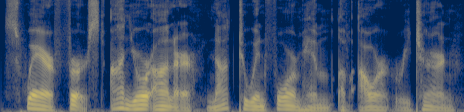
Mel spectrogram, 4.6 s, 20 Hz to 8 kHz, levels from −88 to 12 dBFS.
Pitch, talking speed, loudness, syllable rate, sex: 90 Hz, 155 wpm, -19 LUFS, 3.6 syllables/s, male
